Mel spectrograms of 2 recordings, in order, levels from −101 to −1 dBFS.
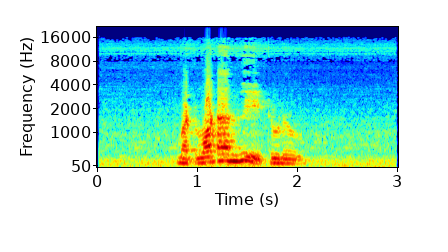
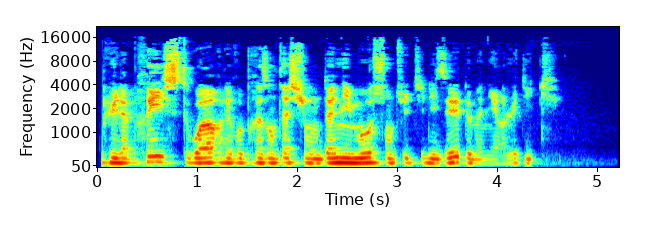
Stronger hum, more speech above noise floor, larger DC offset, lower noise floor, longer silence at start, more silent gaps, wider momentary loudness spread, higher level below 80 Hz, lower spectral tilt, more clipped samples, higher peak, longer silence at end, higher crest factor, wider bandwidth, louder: neither; second, 24 dB vs 54 dB; neither; second, -34 dBFS vs -70 dBFS; about the same, 0.15 s vs 0.05 s; neither; second, 12 LU vs 18 LU; first, -40 dBFS vs -50 dBFS; first, -7.5 dB/octave vs -5 dB/octave; first, 0.1% vs under 0.1%; about the same, 0 dBFS vs -2 dBFS; second, 0.1 s vs 0.7 s; about the same, 14 dB vs 16 dB; about the same, 14.5 kHz vs 15.5 kHz; first, -11 LUFS vs -16 LUFS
